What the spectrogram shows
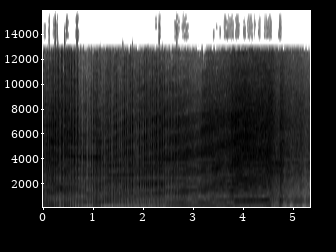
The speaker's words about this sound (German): Ihr Ventil aber ist der Speed, der Geruch von Benzin und der Sound eines knatternden Motorrads, die Freiheit, die sich einstellt, wenn sie, ganz klischeehaft, mit dem Tank zwischen den Beinen Vollgas gibt und mit röhrendem Auspuff davonbraust.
